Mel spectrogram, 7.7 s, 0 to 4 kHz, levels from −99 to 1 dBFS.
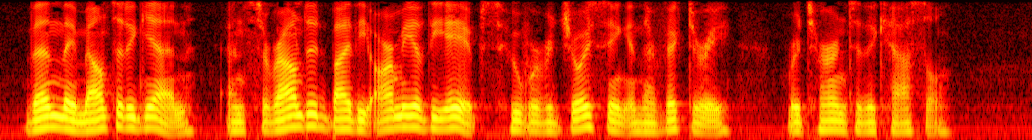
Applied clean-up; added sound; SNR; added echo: none; none; none; none.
